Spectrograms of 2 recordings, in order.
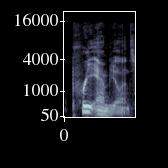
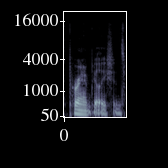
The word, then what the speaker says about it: perambulations: is pre ulations it's pre amulance right it's before you get in an ambulance okay yeah so this is actually a form of the verb perambulate I might have said it wrong it's perambulations whatever it's to travel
